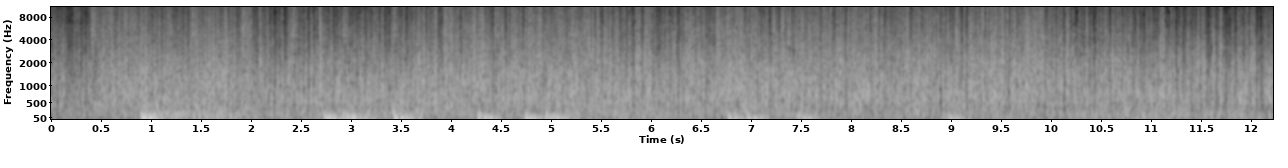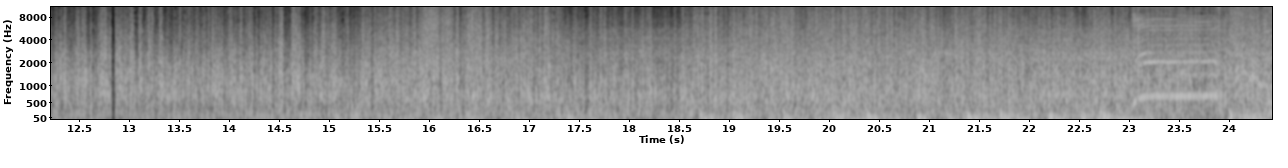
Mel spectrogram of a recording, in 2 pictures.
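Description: Wind rushing over the open cockpit of a Polaris Slingshot at highway speed and buffeting the microphone: heavy low thumps of buffeting over the first several seconds, then a steady rush.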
